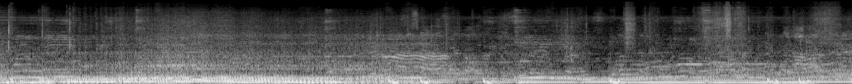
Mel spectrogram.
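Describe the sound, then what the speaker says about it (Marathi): Several motorbikes rumble and rev together for a group weekend ride, a dense continuous engine drone with rising and falling throttle blips, loud and close, with voices faintly underneath. "आपल्या किती बाईक आले ते बघूया आपण आज"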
